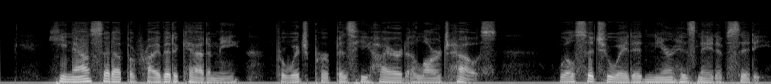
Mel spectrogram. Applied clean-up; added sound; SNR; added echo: none; none; none; none.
